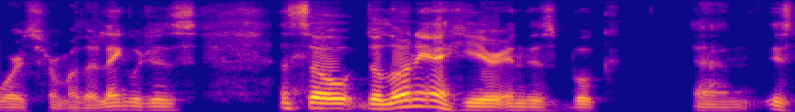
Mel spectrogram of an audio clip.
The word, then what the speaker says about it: Dolonia: Oh, pronounced Dolonia.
